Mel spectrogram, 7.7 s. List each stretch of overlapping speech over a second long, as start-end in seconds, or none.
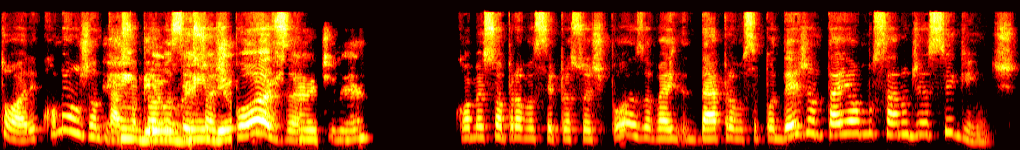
0.8-2.3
